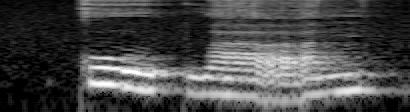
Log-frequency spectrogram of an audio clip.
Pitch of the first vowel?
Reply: falling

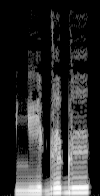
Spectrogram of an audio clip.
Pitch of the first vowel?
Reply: low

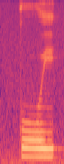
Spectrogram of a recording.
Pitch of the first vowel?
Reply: low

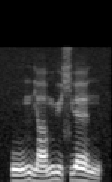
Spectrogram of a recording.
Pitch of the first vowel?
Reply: rising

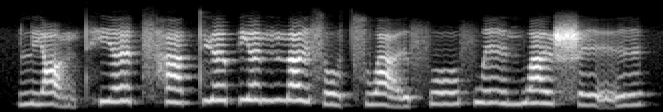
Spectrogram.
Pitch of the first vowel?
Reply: low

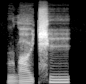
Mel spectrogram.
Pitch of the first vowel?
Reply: low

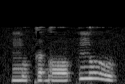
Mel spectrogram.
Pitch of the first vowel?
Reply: low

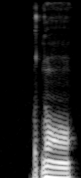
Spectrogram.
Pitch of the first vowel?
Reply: low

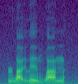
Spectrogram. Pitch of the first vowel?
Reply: low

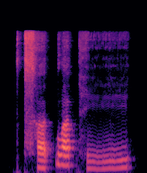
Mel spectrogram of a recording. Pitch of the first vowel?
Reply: low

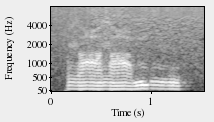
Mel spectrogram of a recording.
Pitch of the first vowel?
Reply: low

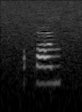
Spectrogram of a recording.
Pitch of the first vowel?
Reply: high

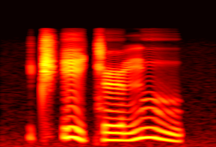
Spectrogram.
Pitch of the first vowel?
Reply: falling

